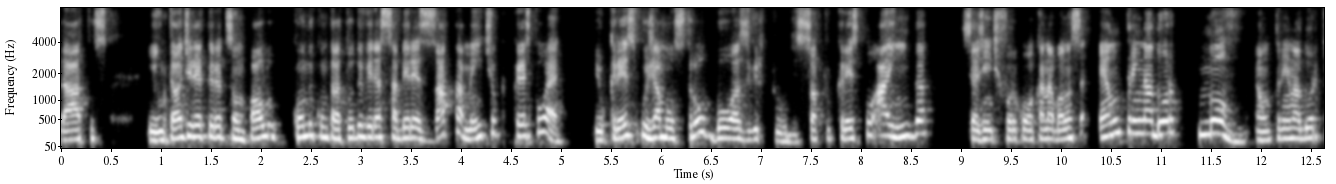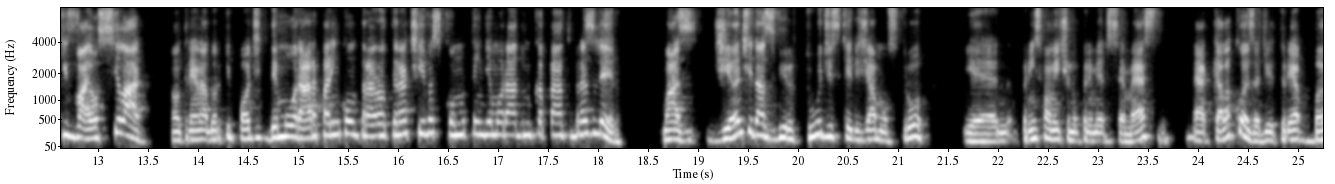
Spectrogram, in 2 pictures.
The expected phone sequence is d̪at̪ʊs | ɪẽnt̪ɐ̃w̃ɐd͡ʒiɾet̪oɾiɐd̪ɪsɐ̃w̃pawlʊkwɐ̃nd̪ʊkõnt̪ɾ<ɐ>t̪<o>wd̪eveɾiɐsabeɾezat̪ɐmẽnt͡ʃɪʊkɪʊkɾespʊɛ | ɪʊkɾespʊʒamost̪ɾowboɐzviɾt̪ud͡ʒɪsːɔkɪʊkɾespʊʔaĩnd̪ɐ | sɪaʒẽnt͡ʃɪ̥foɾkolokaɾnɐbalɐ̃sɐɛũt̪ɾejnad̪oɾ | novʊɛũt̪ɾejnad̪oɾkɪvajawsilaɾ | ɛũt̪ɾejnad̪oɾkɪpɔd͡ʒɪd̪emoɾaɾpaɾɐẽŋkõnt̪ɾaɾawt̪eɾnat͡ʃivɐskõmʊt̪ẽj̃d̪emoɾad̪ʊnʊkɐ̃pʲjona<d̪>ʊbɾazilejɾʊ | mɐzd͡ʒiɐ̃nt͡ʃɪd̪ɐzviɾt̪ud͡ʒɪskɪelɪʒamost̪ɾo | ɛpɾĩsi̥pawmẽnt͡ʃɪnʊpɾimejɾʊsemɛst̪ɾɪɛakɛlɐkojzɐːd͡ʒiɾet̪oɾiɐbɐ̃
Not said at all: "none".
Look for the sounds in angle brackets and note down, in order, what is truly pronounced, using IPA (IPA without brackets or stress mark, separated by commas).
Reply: a, o, t̪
